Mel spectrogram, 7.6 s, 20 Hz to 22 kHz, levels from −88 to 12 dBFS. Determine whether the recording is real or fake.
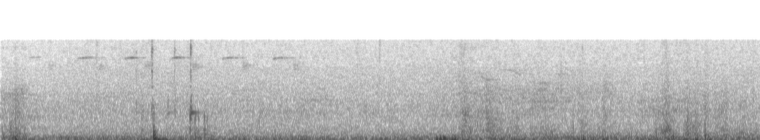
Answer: real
